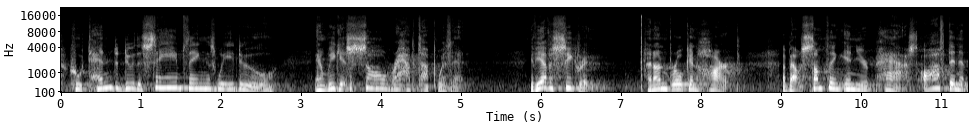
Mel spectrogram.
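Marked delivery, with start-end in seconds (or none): none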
